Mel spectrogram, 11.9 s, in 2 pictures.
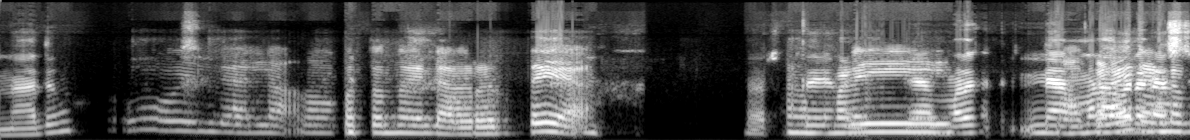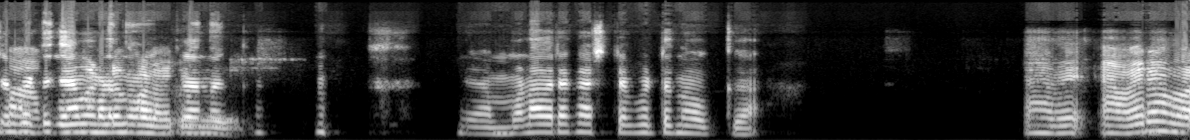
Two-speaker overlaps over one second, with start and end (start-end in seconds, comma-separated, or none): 5.3-7.1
